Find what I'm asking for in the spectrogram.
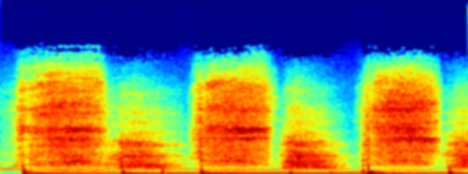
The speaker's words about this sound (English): take a deep inhale. Exhale the breath, and here we go.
